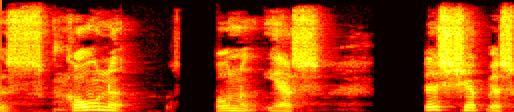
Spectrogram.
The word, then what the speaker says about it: Skåne: So this is the, after I Google it, it's like the Skåne. Skåne, yes. This ship is called the Skåne. Alright, so I'm going to title it the Skåne, the torpedo spammer.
